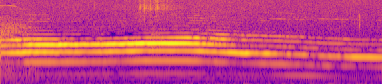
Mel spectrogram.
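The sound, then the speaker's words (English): A male cat meows in one long, drawn-out, tonal call that holds steady and then sinks slightly in pitch toward the end. The meow is fairly faint and heard alone, with no talking. “And that right there is my cat, Tahveli.”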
